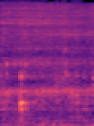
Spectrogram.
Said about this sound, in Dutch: Heet water weer, niet spetteren, please.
